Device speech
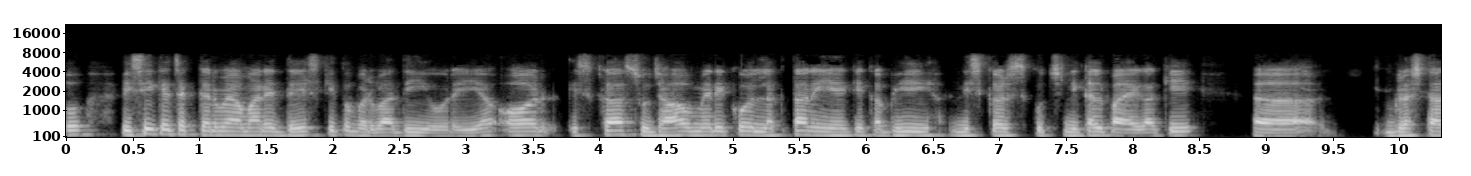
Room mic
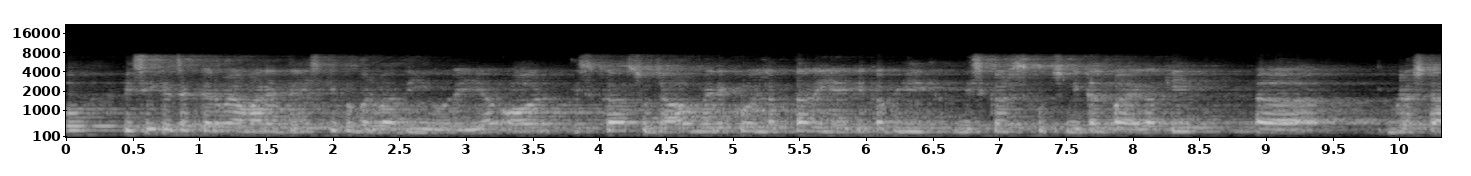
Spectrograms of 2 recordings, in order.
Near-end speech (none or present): none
